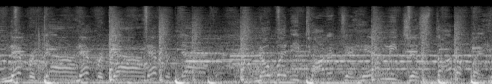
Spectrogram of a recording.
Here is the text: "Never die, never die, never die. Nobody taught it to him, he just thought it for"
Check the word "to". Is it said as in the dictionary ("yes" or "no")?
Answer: yes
